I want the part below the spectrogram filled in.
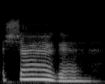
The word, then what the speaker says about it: Shergar: It's spelled S-H-E-R-G-A-R. – Sugar. – Yeah, sugar. There's no umlaut. – Okay, so it's like sugar with an accent.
